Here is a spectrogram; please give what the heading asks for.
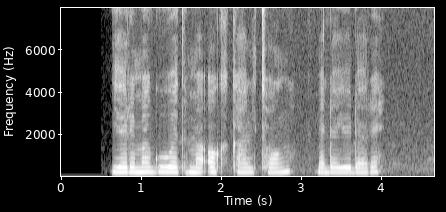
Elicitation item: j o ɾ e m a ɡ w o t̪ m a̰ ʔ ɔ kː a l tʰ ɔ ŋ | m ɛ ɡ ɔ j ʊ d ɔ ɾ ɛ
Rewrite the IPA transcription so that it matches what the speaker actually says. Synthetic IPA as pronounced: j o ɾ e m a ɡ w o t̪ m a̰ ʔ ɔ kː a l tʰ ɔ ŋ | m ɛ d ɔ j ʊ d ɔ ɾ ɛ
